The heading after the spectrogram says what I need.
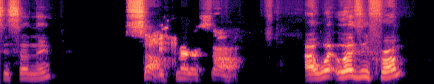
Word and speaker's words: Sarr: So, there's a question you asked, Peter, you asked earlier why Ishmael, how do you pronounce his surname? Sarr.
